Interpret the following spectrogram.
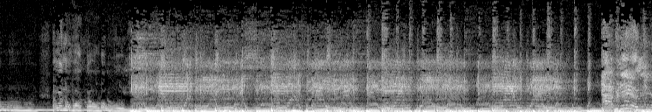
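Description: Rock song: a sung line over held guitar and bass notes, then the full band with drums comes in about two and a half seconds in and plays on with guitar.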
